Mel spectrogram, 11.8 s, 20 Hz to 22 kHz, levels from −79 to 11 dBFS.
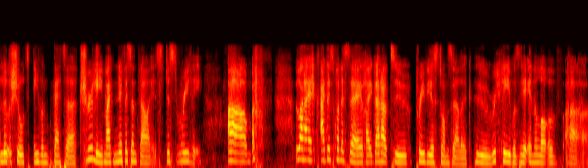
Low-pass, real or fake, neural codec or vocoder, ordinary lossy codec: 7.2 kHz; fake; codec, 16 kHz in and 24 kHz out, 0.8 kbps, FocalCodec, streaming, 65536 codes; AAC, 32 kbps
